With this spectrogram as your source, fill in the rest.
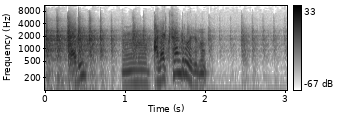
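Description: A man speaks loudly at close range.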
